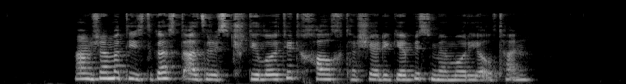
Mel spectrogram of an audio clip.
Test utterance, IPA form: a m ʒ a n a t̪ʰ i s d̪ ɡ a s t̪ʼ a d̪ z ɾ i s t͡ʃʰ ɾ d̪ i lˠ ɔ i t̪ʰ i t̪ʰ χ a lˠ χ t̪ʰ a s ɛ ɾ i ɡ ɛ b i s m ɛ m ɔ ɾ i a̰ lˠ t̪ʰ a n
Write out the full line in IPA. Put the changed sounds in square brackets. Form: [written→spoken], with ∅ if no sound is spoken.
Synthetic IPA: a m ʒ a [n→m] a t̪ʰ i s d̪ ɡ a s t̪ʼ a d̪ z ɾ i s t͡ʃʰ ɾ d̪ i lˠ ɔ [i→ɛ] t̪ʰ i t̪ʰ χ a lˠ χ t̪ʰ a [s→ʃ] ɛ ɾ i ɡ ɛ b i s m ɛ m ɔ ɾ i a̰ lˠ t̪ʰ a n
